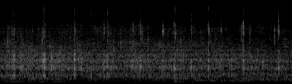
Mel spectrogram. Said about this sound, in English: If you're clapping, clap to God. This is not me.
